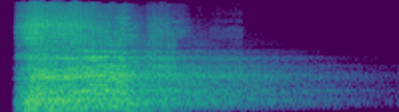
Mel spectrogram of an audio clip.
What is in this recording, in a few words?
Ape Prelate Attack Short, Vocals; Proto Infested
